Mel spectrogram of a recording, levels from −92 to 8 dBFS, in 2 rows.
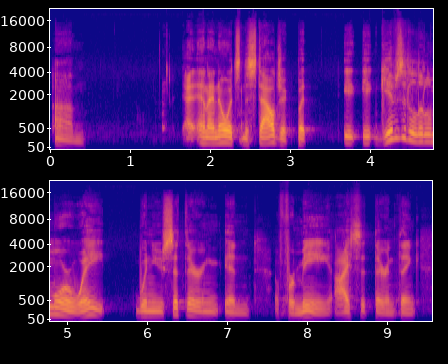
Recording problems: thin; somewhat; fading below 450 Hz

